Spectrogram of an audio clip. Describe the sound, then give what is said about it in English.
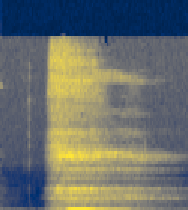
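A single warm, drawn-out breath is exhaled against someone's neck, sounding as a soft, airy sigh that swells and then fades, quiet and alone. “that's my warm breath as I pant against your neck.”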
